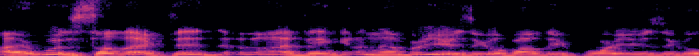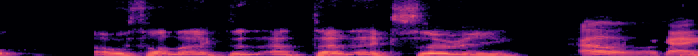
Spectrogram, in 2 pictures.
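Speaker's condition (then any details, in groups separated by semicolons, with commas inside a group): Brain injury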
